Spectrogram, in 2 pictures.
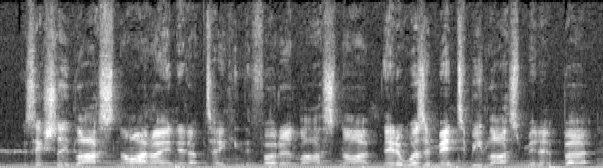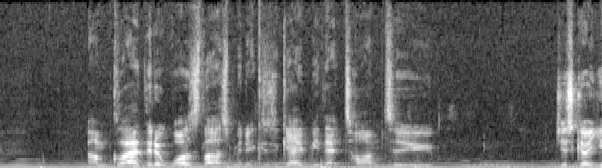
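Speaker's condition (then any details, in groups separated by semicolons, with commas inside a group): No condition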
